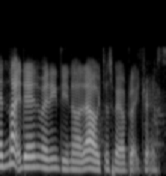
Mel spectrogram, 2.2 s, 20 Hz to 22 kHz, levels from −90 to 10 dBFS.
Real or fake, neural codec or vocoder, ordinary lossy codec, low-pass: fake; codec, 16 kHz, 6 kbps, DAC; none; 7.2 kHz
